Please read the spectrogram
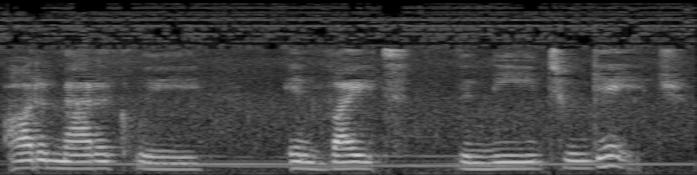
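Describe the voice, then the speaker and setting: A woman guiding a body scan meditation, speaking softly with long, drawn-out pauses. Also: sits low, fairly even intonation. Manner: slow, soft, drawn-out phrasing with long pauses. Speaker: meditation guide. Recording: slightly dull lo-fi sound over loud singing bowl music. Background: crystal singing bowls and flowing river.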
